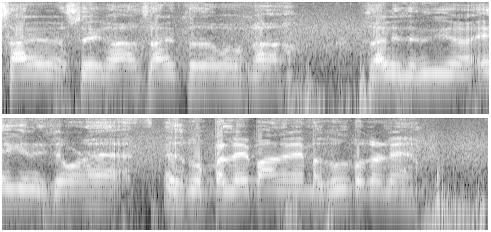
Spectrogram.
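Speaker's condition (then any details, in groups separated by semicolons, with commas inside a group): Difficulty speaking; keeps remarks brief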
